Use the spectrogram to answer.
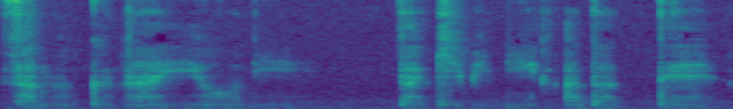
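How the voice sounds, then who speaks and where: Noticeable background noise fills the clip. Over it, a voice whispers. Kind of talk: whispered bedtime story narration. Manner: whispering, soft-spoken.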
